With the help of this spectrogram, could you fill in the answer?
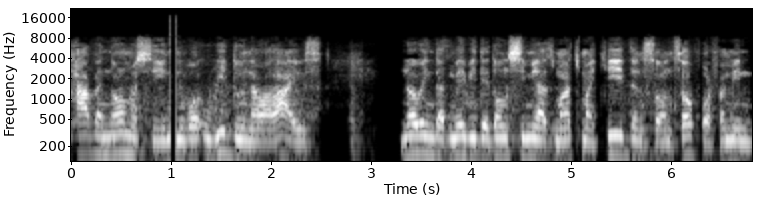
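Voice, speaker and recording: Here a man talks at a fairly quick pace in a French accent. His intonation is monotone and flat, and his loudness stays very even. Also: medium pitch for a man. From Rwanda (born in DR Congo). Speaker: tech entrepreneur, founder. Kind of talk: interview. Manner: halting, repeats words.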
